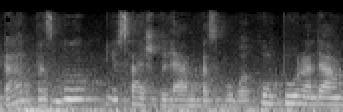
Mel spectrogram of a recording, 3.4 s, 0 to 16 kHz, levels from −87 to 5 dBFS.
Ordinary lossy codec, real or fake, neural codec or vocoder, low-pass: AAC, 64 kbps; fake; codec, 24 kHz, 0.9 kbps, WavTokenizer, medium speech release version 1; 10.8 kHz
